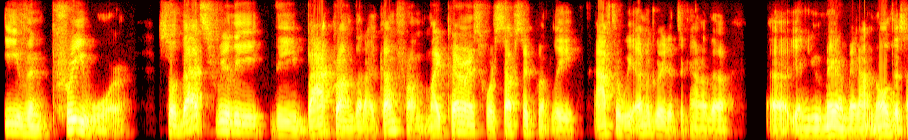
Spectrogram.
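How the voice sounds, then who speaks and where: A man from Lebanon, a native Arabic speaker, talking in a conversational interview, often pausing on fillers, then stressing points with emphasis. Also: deep voice, darkish tone. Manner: hesitant with many fillers, emphatic. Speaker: podcast guest, professor. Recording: dull lo-fi sound.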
